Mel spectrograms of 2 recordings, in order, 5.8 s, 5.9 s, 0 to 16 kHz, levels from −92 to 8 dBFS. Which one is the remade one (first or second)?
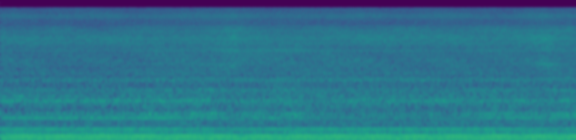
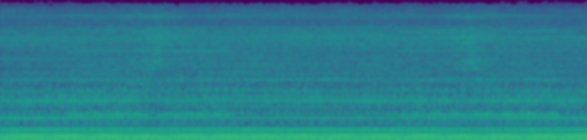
first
